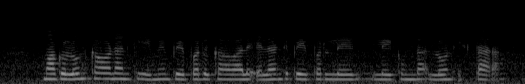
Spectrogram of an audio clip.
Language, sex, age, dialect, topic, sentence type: Telugu, female, 18-24, Telangana, banking, question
